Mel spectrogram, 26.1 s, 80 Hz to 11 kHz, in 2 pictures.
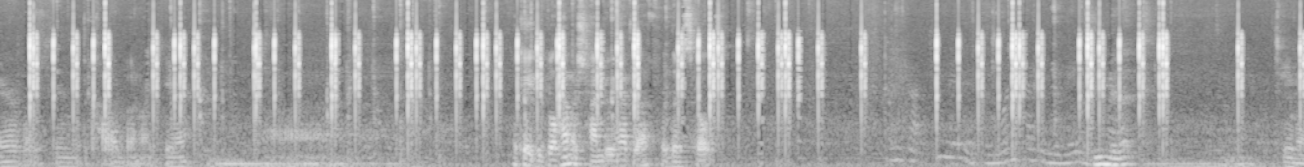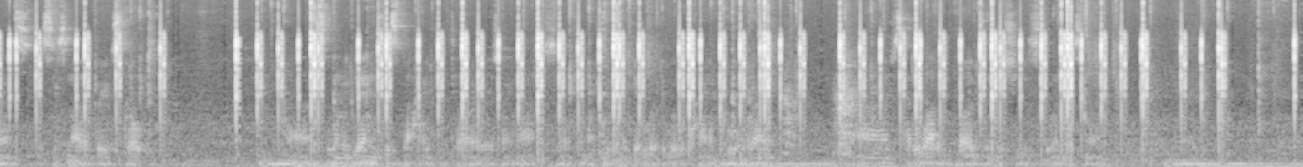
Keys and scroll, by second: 8.8 alt+a, 14.5 alt+a, 25.6 alt+a.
